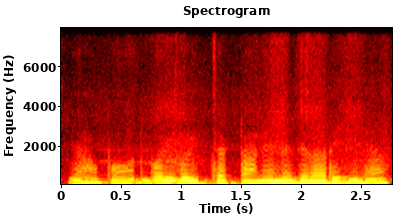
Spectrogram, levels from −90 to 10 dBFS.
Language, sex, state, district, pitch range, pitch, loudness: Hindi, male, Bihar, Patna, 130-145 Hz, 135 Hz, -13 LUFS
